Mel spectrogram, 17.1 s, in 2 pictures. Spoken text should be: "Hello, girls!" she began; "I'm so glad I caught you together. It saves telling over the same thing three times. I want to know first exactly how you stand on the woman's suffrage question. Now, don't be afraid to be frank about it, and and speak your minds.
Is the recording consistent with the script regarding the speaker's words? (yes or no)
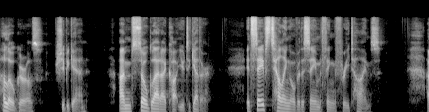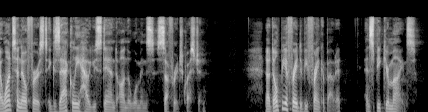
no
